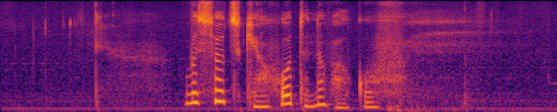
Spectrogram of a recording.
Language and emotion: Russian, sad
